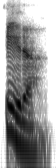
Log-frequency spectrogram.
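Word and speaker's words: Ἥρα: esposa de zeus y esto se lee era precisamente era perdón head ese espíritu áspero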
